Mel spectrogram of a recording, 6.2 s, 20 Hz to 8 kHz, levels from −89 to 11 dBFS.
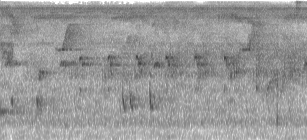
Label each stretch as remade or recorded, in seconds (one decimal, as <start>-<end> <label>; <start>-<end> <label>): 0.0-0.8 remade; 0.8-2.7 recorded; 2.7-6.2 remade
